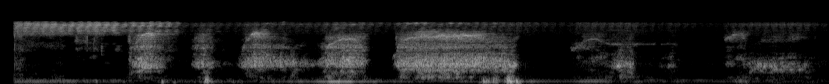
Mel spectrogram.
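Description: Two electric 1:12 and 1:18 scale RC cars driving fast on dirt: motor and tyre noise comes in repeated bursts of under a second to about a second as the throttle is worked, the longest burst about halfway through.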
